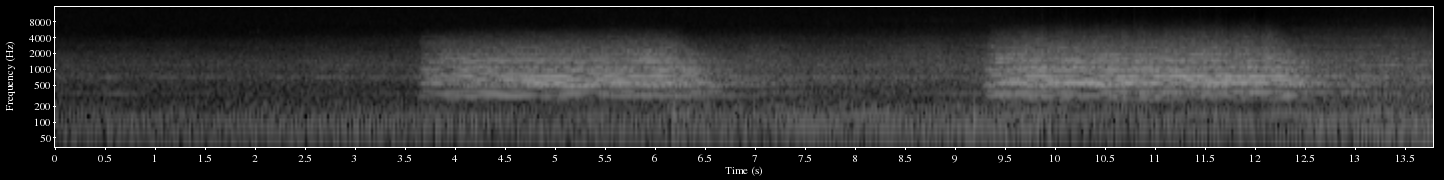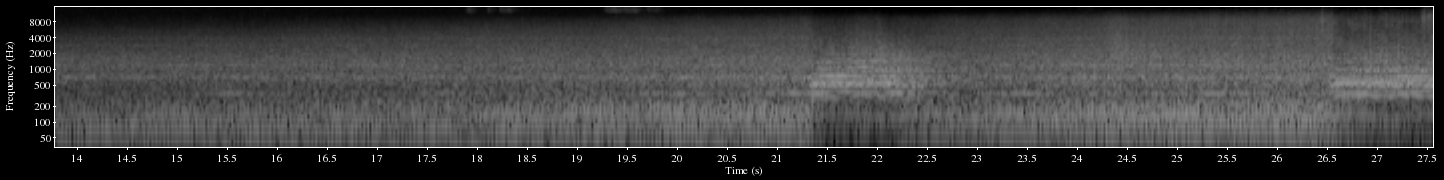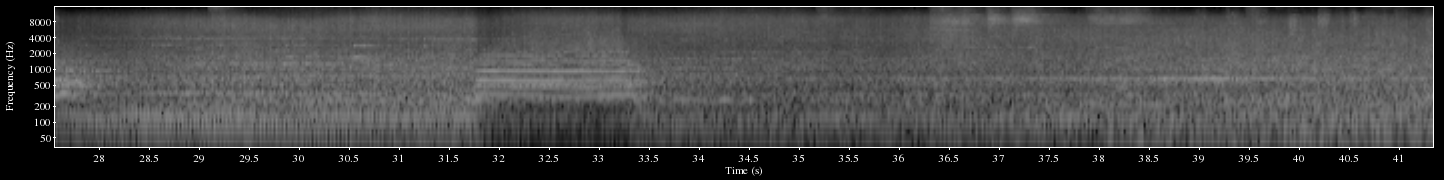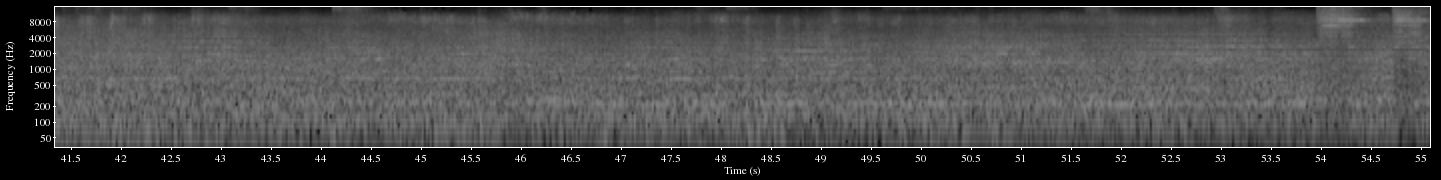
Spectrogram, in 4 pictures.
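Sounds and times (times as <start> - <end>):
train wheels passing: 0.0 - 55.0
locomotive air horn blasts: 3.6 - 7.0, 9.2 - 13.2, 21.2 - 22.8, 26.5 - 35.4.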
